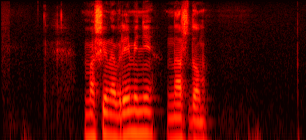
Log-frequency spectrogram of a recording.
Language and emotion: Russian, neutral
